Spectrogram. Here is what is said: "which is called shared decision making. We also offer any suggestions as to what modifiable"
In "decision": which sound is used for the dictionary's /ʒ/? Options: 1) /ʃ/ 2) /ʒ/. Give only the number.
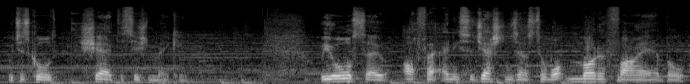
2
